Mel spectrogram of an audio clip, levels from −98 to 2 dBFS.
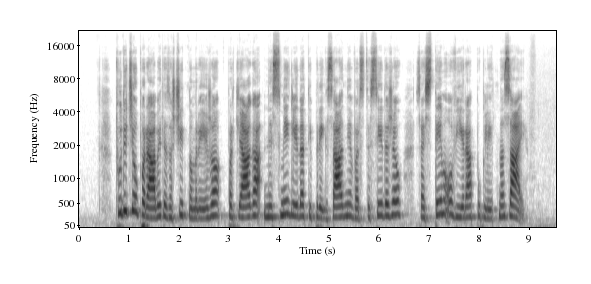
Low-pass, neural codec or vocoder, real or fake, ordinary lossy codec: none; none; real; none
